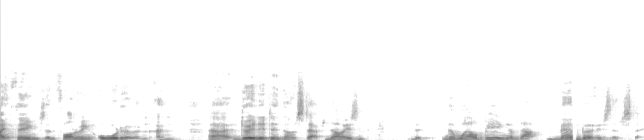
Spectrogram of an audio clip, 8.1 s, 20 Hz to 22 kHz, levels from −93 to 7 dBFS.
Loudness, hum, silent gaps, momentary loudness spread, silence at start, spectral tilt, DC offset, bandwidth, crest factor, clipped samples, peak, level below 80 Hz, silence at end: -44 LUFS; none; none; 18 LU; 0 s; -6 dB/octave; under 0.1%; 10.5 kHz; 20 dB; under 0.1%; -24 dBFS; -86 dBFS; 0.05 s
